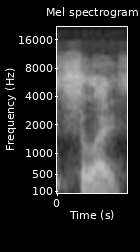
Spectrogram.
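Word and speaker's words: Szalay: at the moment Sebastian salai versus Chris houstonovsky not not no it's Sebastian Soleil I got to get it out there he's my teammate and I've got to get the pronunciation out for him so yeah it's it's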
